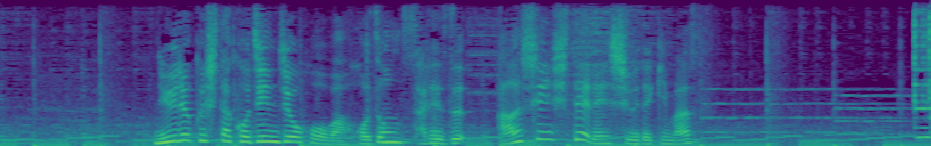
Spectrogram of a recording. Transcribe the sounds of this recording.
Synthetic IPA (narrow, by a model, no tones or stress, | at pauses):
ɲ̟ʲɨːɾʲo̞kɯ̟ɕi̥t̪ako̞ʑĩɲ̟d͡ʑo̞ːho̞ːβaho̞zõ̞ñsaɾe̞zɨãɰ̃ɕĩɰ̃ɕi̥t̪e̞ɾẽ̞ɰ̃ɕɨːd̪e̞kʲimasɨ̥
